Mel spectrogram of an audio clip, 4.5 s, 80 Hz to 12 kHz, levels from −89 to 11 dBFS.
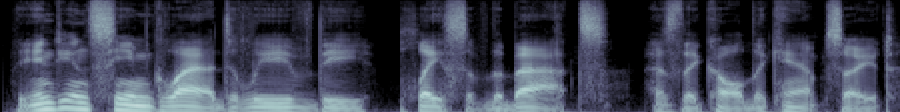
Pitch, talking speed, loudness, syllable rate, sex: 95 Hz, 225 wpm, -18 LUFS, 5.5 syllables/s, male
